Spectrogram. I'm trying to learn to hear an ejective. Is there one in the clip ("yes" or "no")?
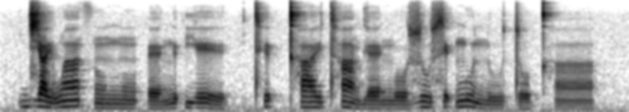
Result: no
